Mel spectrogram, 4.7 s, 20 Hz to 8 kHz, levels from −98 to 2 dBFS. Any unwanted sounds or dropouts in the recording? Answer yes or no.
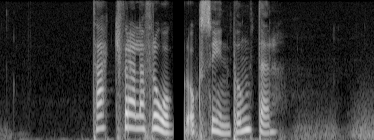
yes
